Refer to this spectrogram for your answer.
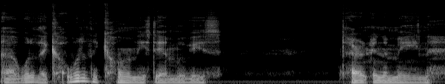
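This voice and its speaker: Somewhat breathy and very deep, low in pitch, a man talks at a very fast pace. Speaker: podcast host. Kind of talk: casual solo news roundup.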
